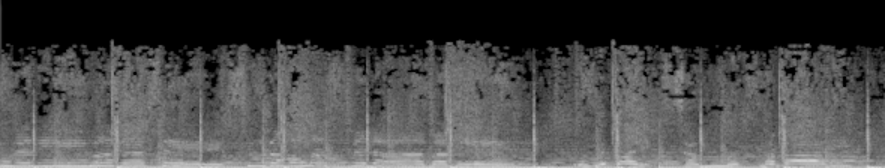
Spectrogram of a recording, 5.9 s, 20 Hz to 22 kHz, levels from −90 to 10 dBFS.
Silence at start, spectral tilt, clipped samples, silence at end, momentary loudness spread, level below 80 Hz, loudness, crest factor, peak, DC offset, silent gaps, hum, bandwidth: 0 s; -6 dB/octave; under 0.1%; 0 s; 2 LU; -16 dBFS; -14 LUFS; 12 dB; 0 dBFS; under 0.1%; none; none; 16.5 kHz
